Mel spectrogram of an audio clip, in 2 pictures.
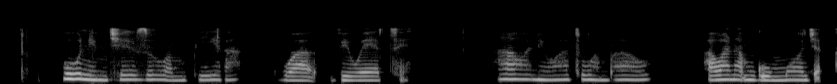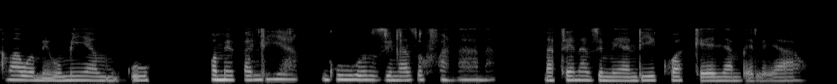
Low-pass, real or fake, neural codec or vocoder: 5.4 kHz; real; none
